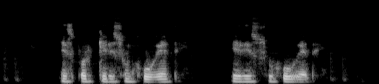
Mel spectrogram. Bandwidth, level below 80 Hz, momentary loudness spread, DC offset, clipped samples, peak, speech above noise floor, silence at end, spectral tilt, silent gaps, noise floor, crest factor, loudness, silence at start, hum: 7.4 kHz; -64 dBFS; 6 LU; under 0.1%; under 0.1%; -4 dBFS; 42 dB; 0.65 s; -7 dB/octave; none; -62 dBFS; 20 dB; -22 LUFS; 0.6 s; none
